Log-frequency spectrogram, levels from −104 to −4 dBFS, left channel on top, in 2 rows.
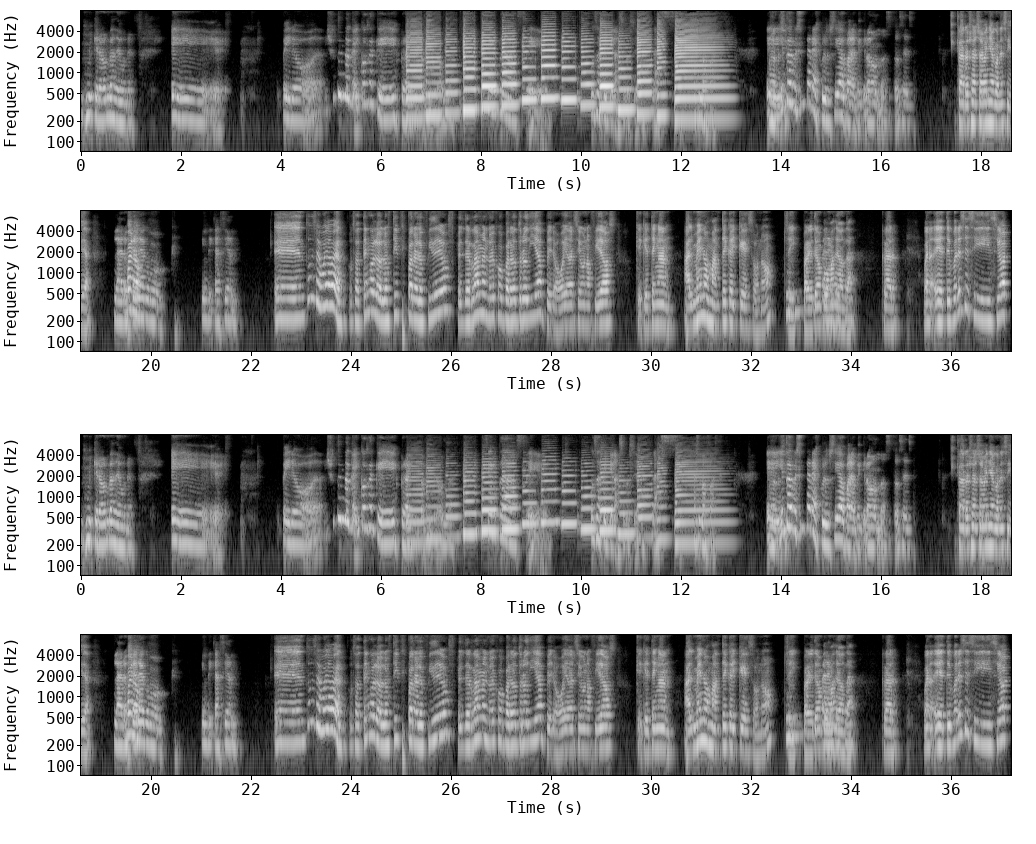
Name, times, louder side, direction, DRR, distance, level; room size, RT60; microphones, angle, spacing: voice 1, 0.0-1.3 1.8-2.9 4.0-7.7 8.1-9.4 10.2-11.7 12.3-12.7 13.7-16.6 18.0-18.1 19.3-20.2 21.0-21.7 32.7-33.0 33.4-34.1, right 2 dB, 35° right, 0.7 m, -31 dB
sound 1, 6.5-13.1, left 6 dB, 70° left, 0.3 m, -22 dB
voice 2, 13.8-14.1 17.5-18.8 19.5-19.8 22.5-29.3 29.7-30.4 30.7-32.4 32.7-34.0 34.7-34.9 35.5-37.1, left 2 dB, 30° left, 0.6 m, -27 dB
3.6 x 2.7 x 2.6 m
head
